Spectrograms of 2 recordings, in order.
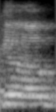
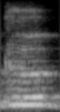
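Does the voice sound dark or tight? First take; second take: tight; dark. First: The voice is raised, high and tight. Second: The voice is low and dark with depth. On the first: The speaker calls it wrong. "where I'm really raising" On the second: The speaker calls it right. "I'm feeling more depth to the sound"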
